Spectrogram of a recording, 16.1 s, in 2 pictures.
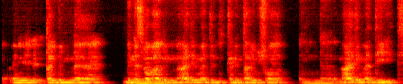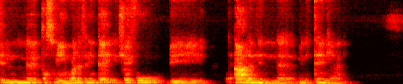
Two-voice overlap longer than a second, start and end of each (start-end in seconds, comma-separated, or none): none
